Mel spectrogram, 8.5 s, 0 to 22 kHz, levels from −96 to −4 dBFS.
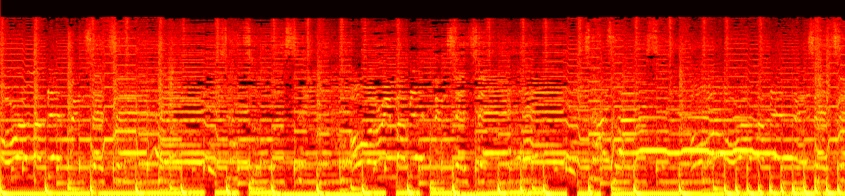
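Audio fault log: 1.66–5.66 s: adaptive stream at a lower bitrate. For these 4 seconds the sound switches abruptly to a coarser encoding, with more codec artefacts and nothing above 14.9 kHz, which fits a player stepping down from roughly 96 kbit/s to a low-rate mode near 20 kbit/s after the connection slowed. Unlike a dropout or packet loss, there is no gap or glitch, and unlike a clip encoded at a low bitrate throughout, quality recovers just as suddenly at 5.66 s.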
